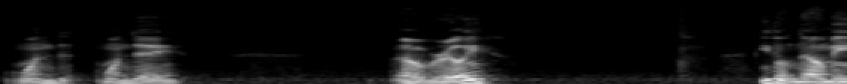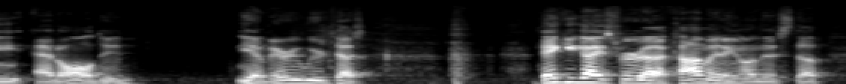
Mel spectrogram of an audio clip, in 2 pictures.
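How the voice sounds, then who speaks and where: A man's voice: mid-range voice, lively intonation, takes it slowly, pauses often, a bit bright. A man from Pennsylvania, a stand-up comedian, rambling sarcastically in a casual live stream while answering chat, with frequent restarts.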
